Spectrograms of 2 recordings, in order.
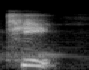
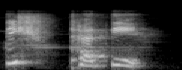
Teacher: Only this tha in the middle is Mahaprana. Ti are alpa pranas. Do not say thi. It is tishtati. Only shtha is Mahaprana.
